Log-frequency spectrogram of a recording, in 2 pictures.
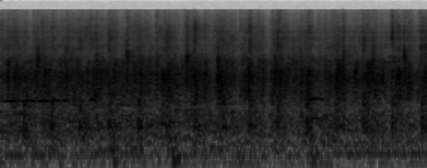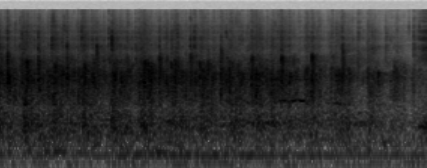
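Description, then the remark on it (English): An audience, standing during a church service, claps hands to Jesus in a steady, dense wash of applause that holds at an even loudness for about eleven seconds, with no voices standing out. “Everybody stand and clap your hands to Jesus.”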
